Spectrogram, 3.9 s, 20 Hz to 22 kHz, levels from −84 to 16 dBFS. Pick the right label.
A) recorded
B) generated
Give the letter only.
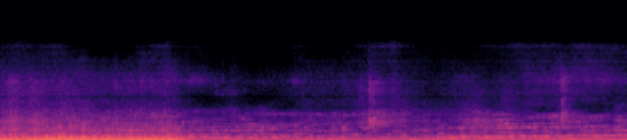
B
